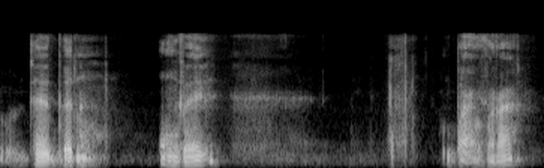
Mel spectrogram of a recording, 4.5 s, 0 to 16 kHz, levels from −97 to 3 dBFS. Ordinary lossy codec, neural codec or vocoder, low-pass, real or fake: none; codec, 16 kHz, 8 kbps, FunCodec, trained on LibriTTS, 25 frames a second; 7.2 kHz; fake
